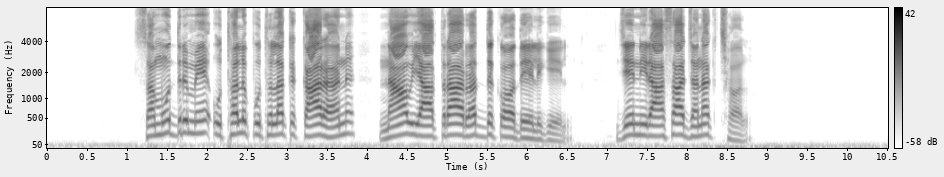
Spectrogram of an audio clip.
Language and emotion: Maithili, sad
